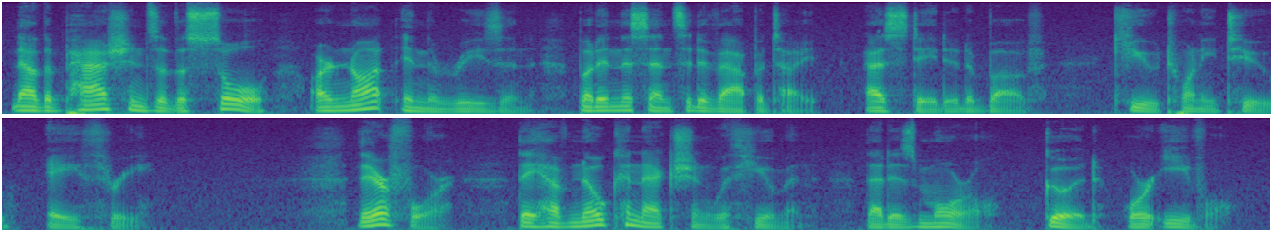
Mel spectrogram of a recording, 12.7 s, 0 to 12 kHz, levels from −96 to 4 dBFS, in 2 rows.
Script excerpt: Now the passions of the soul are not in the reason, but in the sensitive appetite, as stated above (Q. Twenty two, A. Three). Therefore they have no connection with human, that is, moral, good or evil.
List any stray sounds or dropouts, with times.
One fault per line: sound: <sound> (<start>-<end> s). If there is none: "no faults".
no faults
